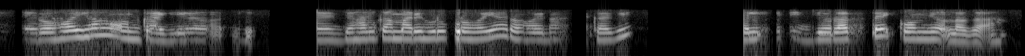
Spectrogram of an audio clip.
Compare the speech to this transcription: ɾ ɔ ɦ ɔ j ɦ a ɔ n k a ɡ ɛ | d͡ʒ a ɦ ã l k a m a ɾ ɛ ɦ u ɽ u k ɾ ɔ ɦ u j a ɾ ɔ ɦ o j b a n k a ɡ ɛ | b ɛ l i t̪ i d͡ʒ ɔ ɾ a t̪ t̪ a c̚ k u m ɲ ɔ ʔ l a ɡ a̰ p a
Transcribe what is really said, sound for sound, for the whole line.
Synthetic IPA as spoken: ɾ ɔ ɦ ɔ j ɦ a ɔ n k a ɡ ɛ | d͡ʒ a ɦ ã l k a m a ɾ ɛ ɦ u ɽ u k ɾ ɔ ɦ ɔ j a ɾ ɔ ɦ ɔ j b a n k a ɡ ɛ | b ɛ l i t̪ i d͡ʒ ɔ ɾ a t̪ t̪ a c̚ k ɔ m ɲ ɔ ʔ l a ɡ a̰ ʔ a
